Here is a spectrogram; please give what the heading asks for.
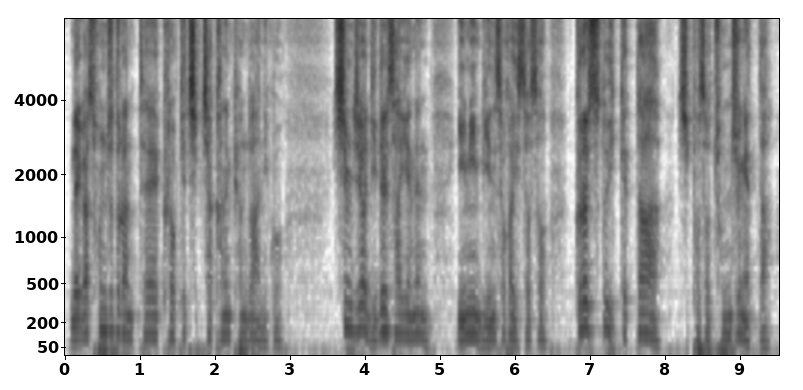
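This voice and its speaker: A man's voice: mid-range voice, animated, normal speed, voice pushed up, natural voice. Stern older mother lecturing her daughter-in-law, read by a man; reproachful and firm.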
